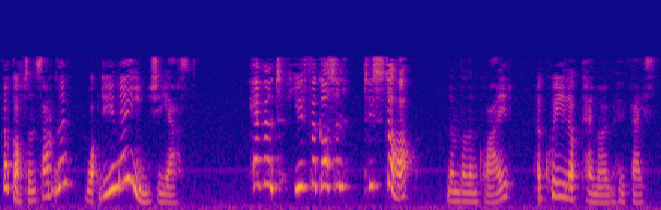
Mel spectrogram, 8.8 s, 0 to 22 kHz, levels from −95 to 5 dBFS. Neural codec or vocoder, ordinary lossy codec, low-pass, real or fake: none; MP3, 48 kbps; 7.2 kHz; real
